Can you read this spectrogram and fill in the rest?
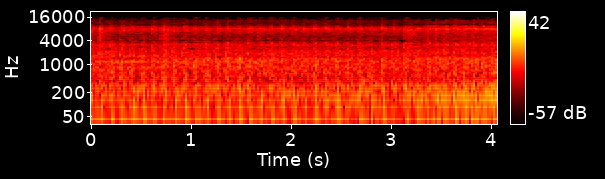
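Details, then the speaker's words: Bajaj Pulsar 135 LS after full engine rebuild, first start, idle tuned lower: steady, even single-cylinder putter with no knocks or rattles; healthy idle. "तो friends जैसे कि देख पा रहे हो engine का जो क्वालिटी आया, साउंड का क्वालिटी काफी अच्छा आया, काफी बेहतर आया हुआ है।"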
